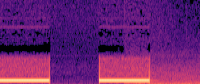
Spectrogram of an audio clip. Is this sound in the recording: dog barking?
no

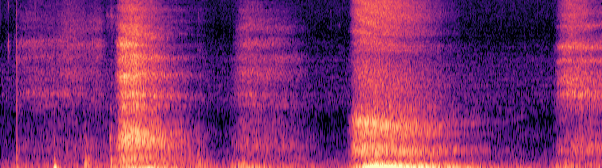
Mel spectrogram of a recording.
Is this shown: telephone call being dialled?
no

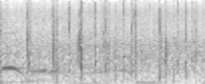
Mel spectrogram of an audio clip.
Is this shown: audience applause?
yes

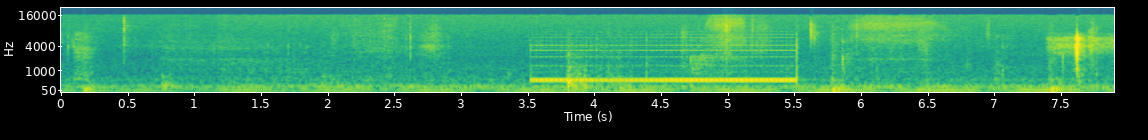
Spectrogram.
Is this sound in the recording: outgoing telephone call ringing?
yes

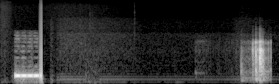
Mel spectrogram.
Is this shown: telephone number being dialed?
yes

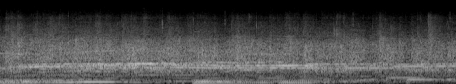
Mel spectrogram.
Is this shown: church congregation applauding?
yes

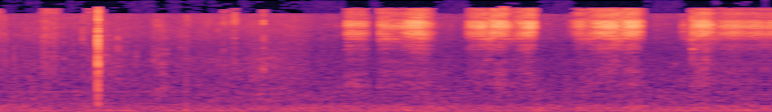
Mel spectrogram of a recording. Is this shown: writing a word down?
yes

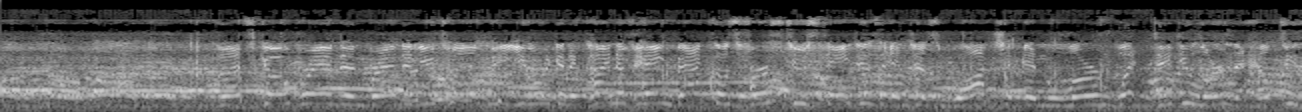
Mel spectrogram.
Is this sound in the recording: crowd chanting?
yes

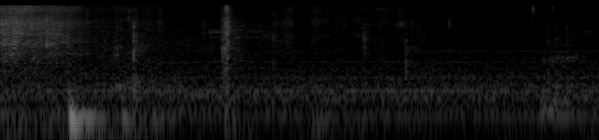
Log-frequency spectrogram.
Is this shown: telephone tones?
no

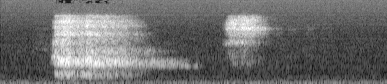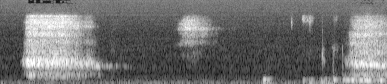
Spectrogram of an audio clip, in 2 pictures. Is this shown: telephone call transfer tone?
no

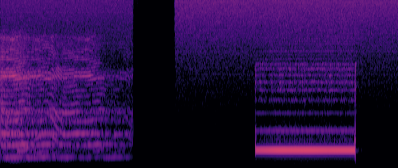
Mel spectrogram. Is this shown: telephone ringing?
yes

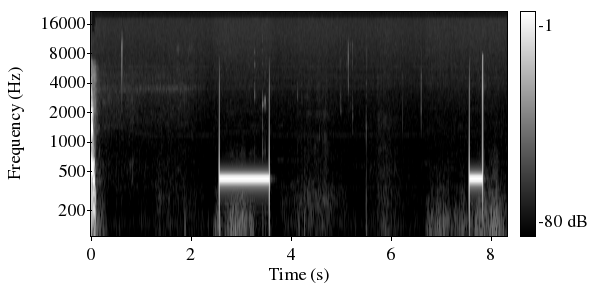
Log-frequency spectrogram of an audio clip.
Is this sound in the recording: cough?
no

